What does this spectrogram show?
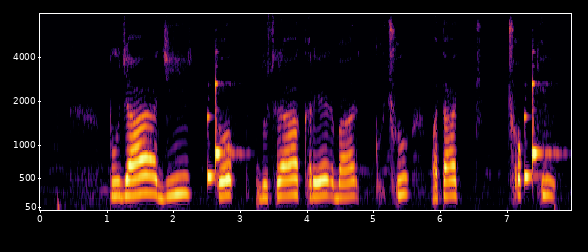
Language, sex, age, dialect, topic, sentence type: Magahi, male, 18-24, Northeastern/Surjapuri, banking, statement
